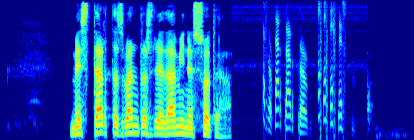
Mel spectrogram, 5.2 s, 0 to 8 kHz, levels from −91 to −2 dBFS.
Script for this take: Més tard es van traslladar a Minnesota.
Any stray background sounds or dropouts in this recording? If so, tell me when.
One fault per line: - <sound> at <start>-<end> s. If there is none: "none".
- chirp at 3.3-4.5 s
